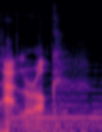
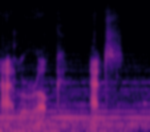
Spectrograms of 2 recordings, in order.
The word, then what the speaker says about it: Attlerock: I almost said Atlarock. That'd be the same. Attlerock.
